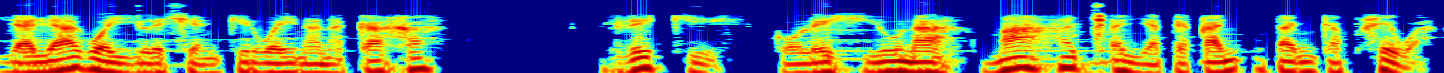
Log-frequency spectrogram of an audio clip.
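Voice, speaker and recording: Male radio drama narrator, Bolivian accent. Measured, solemn delivery, husky and unhurried, muffled band-limited recording. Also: fairly low pitch.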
